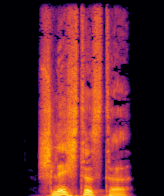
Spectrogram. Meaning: inflection of schlecht: 1. strong/mixed nominative/accusative feminine singular superlative degree 2. strong nominative/accusative plural superlative degree
- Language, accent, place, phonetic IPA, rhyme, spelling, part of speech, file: German, Germany, Berlin, [ˈʃlɛçtəstə], -ɛçtəstə, schlechteste, adjective, De-schlechteste.ogg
